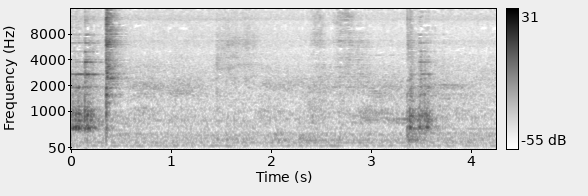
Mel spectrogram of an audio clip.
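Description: Steel perforated skimmer clinking against a stainless-steel kadai and bowl while fried pieces are lifted out of the oil: two sharp clanks at the start, a few softer knocks in the middle, and another group of clanks about three and a half seconds in.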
